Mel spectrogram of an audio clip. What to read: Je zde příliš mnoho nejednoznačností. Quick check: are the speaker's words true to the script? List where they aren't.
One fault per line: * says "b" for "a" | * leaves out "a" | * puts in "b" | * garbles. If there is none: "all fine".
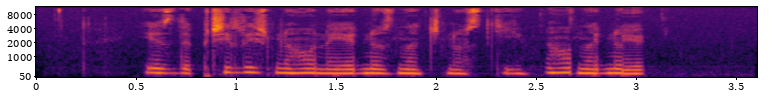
* garbles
